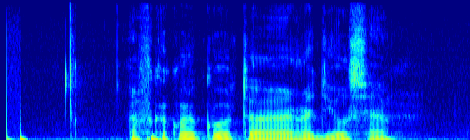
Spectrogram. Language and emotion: Russian, neutral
